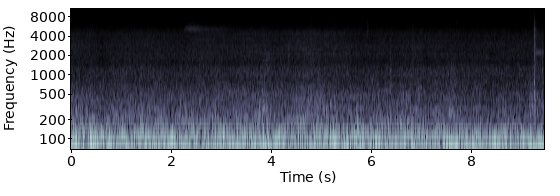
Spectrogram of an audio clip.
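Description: Running noise of a JNR 113 series electric train heard from inside the front car: a steady low rumble of wheels on rail and running gear, with a single sharp click near the end.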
